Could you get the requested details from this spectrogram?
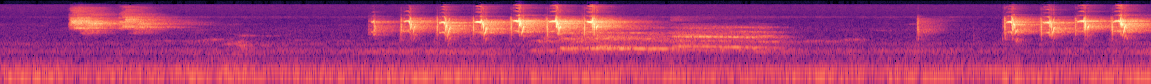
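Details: Plain prinia (prenjak sawah) singing in a tutoring recording: two short buzzy notes, then a quick chain of clicking notes over a soft lower whistle, silence, and another rapid clicking run.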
